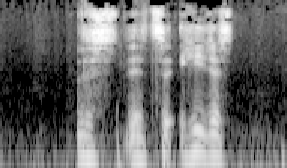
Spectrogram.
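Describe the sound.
A cat named Joe Kitty lets out a drawn-out meow in three quick voiced bursts, its rising and falling pitch oddly resembling a spoken word, with quiet background otherwise.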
